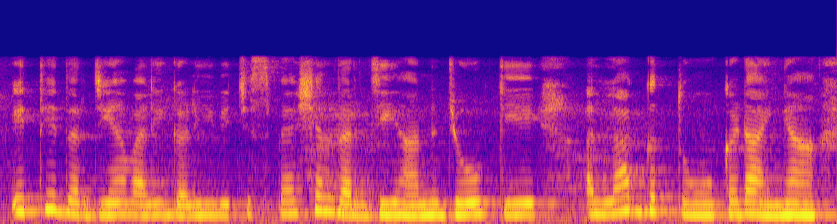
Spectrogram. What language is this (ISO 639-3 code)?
pan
